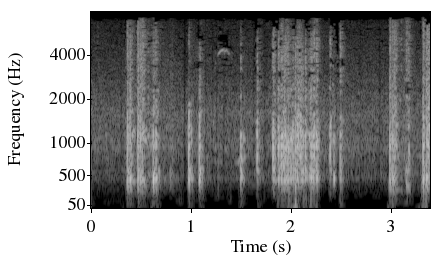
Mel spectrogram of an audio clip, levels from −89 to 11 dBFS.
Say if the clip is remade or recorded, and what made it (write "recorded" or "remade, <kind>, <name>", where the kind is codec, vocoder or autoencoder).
recorded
